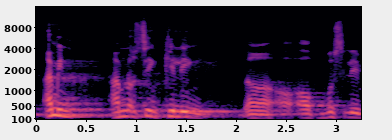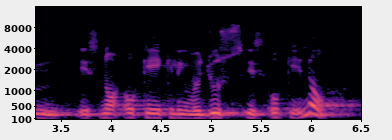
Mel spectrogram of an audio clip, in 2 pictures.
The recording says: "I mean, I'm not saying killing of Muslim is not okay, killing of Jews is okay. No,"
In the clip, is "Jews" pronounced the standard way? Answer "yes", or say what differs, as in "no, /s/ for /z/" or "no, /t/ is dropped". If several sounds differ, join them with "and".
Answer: no, /s/ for /z/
